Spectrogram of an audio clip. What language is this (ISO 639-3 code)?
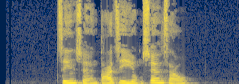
yue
